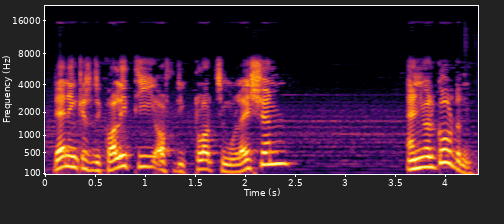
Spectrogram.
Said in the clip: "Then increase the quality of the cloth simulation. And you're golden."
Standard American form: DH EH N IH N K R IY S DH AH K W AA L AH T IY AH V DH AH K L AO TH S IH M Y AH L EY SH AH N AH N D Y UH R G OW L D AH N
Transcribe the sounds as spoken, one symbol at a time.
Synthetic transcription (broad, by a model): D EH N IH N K IY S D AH K W AA L AH T IY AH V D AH K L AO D S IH M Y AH L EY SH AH N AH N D Y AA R G OW L D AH N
